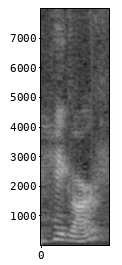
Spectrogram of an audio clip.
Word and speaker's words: Hagar: Sarah and Hagar we just decided that her pronounce her name Hagar um and I'd like to introduce you to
